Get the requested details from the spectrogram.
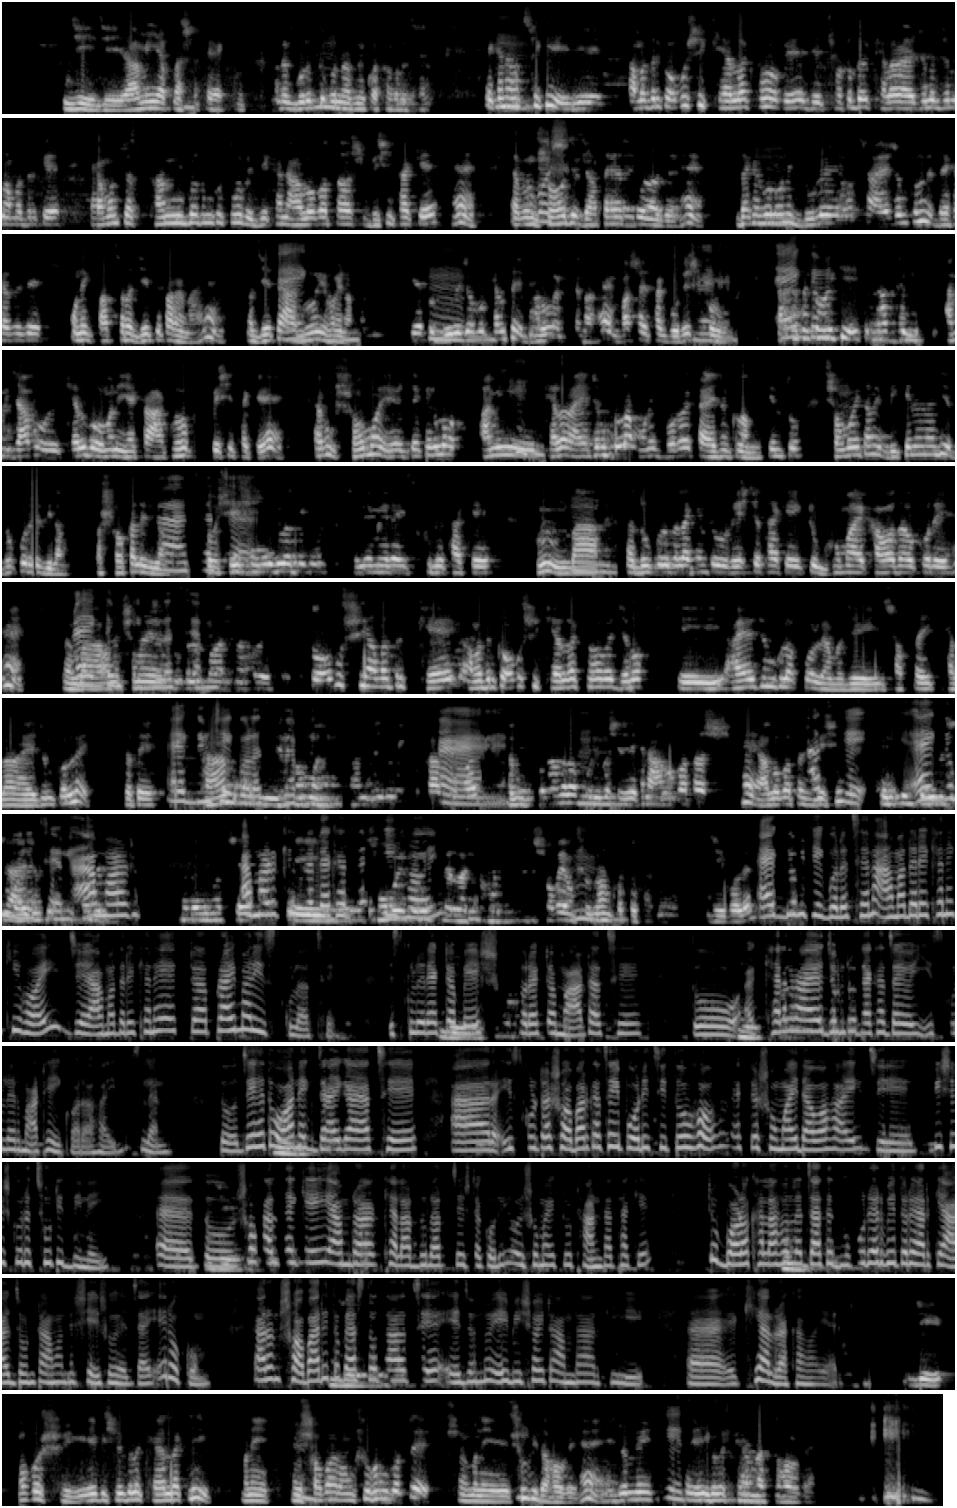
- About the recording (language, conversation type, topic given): Bengali, unstructured, পাড়ার ছোটদের জন্য সাপ্তাহিক খেলার আয়োজন কীভাবে পরিকল্পনা ও বাস্তবায়ন করা যেতে পারে?
- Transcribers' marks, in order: static; other background noise; horn; bird; unintelligible speech; throat clearing; unintelligible speech; tapping; throat clearing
